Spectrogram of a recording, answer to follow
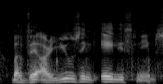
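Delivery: ordinary talk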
